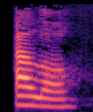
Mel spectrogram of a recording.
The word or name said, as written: allo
